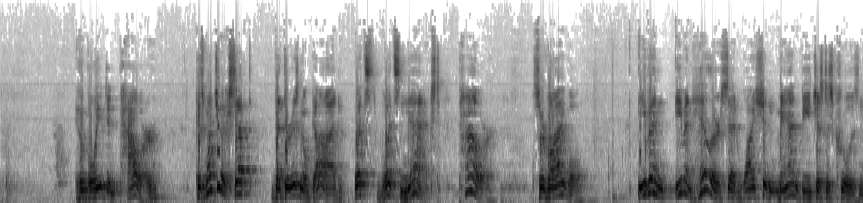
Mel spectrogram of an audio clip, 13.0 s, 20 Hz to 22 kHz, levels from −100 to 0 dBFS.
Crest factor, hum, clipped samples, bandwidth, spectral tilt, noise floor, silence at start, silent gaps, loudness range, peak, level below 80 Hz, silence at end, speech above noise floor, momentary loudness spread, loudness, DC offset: 12 dB; none; 0.5%; 12 kHz; -5.5 dB/octave; -46 dBFS; 0.1 s; none; 3 LU; 0 dBFS; -46 dBFS; 0 s; 36 dB; 11 LU; -11 LUFS; under 0.1%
